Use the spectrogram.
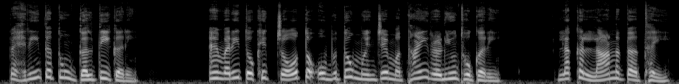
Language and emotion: Sindhi, disgusted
